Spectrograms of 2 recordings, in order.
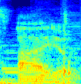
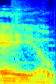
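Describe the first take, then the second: First: The name begins with an 'eye' sound. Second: The name begins with an 'ay' sound. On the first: The speaker calls it right. "it's I O" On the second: The speaker calls it wrong. "It's not A O"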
